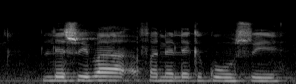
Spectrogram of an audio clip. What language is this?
Tsonga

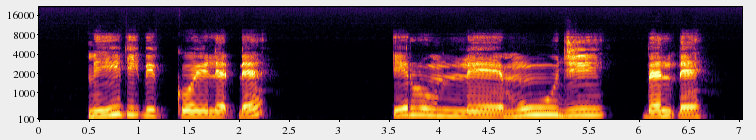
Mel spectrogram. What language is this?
Bagirmi Fulfulde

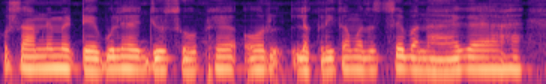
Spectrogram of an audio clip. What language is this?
Hindi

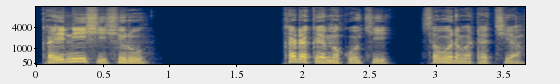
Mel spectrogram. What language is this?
Hausa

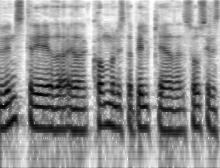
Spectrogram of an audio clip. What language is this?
Icelandic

